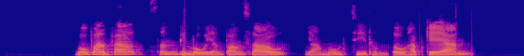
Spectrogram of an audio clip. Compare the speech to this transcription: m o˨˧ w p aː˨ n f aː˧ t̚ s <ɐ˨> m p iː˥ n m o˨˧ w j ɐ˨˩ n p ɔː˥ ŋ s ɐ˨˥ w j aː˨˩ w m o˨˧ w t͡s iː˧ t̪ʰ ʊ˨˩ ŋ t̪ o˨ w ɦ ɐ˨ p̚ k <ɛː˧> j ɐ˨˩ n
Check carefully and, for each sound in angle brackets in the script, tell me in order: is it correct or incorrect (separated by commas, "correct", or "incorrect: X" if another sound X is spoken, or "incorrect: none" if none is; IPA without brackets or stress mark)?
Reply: incorrect: ɐ˥, correct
